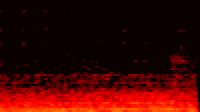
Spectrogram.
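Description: Near silence, with a faint brushing of a spoolie brush over the skin of the back of a hand as it softens drawn-on brow strokes.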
